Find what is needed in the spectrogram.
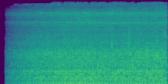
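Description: A motor running steadily, a continuous low rumble with a fast even pulse, fading in at the start.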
